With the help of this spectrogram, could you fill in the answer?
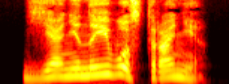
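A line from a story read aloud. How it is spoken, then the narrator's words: Curt, cutting. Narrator (Russian): отрезал брат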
